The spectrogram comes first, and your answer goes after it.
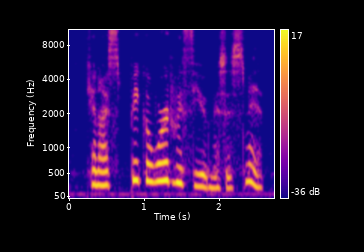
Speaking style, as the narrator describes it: said she

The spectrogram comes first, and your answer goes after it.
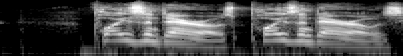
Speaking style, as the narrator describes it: he exclaimed

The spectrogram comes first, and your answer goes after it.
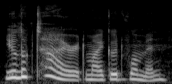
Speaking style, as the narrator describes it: said kindly

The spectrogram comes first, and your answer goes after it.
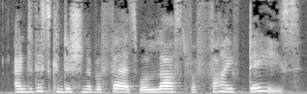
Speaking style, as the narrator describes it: exclaimed Miss Nelly Underdown

